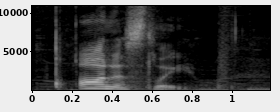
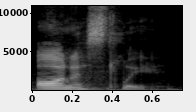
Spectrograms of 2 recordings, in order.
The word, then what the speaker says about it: honestly: Honestly. Same rule, silent H. Honestly.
